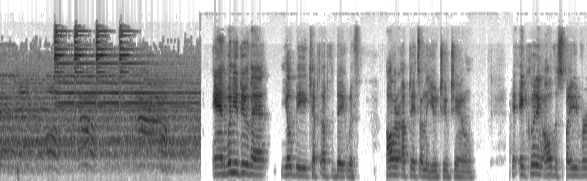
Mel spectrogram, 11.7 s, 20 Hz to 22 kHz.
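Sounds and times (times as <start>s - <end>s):
bright bell ringing: 1.0s - 4.0s
speech: 4.2s - 9.6s, 10.2s - 11.7s.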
